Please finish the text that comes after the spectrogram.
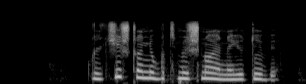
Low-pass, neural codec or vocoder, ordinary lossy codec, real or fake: none; none; none; real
